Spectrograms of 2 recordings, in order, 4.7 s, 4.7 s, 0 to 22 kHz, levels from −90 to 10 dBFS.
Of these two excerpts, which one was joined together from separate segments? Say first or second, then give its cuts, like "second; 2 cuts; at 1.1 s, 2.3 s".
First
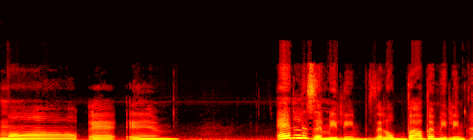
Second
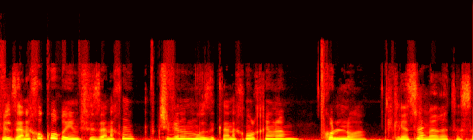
second; 2 cuts; at 1.4 s, 2.2 s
